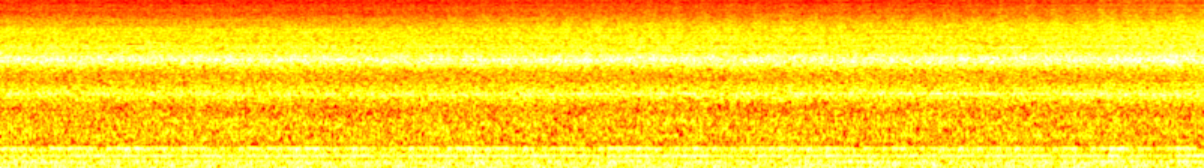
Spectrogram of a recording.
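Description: An electric fan whirs steadily close by.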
